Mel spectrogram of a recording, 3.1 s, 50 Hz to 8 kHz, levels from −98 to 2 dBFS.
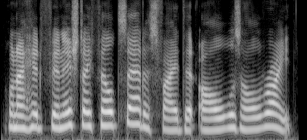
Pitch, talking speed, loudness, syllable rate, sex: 230 Hz, 235 wpm, -18 LUFS, 5.7 syllables/s, female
